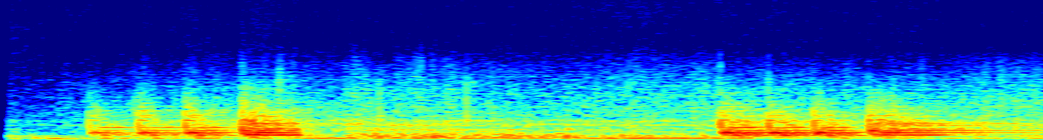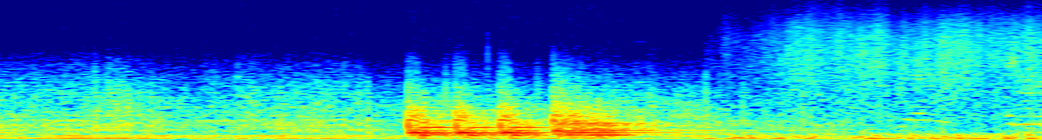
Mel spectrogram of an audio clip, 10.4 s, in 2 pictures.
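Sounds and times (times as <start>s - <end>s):
radio station theme music: 0.4s - 1.7s, 3.6s - 5.8s, 7.2s - 9.3s.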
